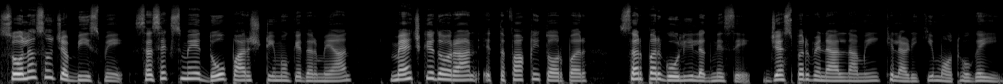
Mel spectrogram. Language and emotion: Urdu, neutral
